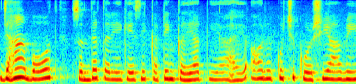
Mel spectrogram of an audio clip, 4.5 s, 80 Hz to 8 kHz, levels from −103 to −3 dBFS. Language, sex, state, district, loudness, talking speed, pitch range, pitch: Hindi, female, Chandigarh, Chandigarh, -17 LUFS, 175 wpm, 250-285 Hz, 265 Hz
